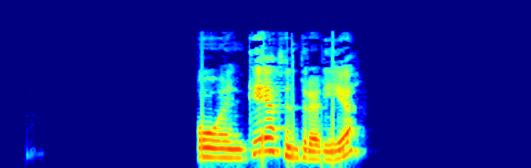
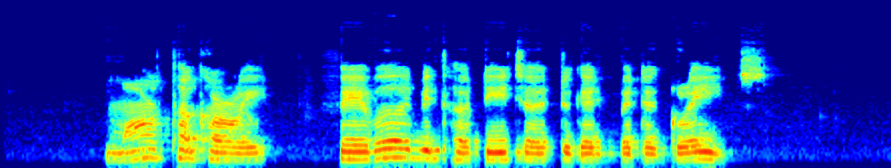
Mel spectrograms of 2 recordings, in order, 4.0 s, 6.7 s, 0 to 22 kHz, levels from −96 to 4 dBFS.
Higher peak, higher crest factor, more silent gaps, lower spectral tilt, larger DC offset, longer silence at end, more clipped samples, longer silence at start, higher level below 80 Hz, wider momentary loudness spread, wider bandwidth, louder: first, 0 dBFS vs -4 dBFS; about the same, 20 dB vs 16 dB; neither; about the same, -5.5 dB/octave vs -6 dB/octave; neither; first, 1.3 s vs 1 s; neither; first, 1.45 s vs 0.8 s; about the same, -58 dBFS vs -62 dBFS; about the same, 8 LU vs 9 LU; first, 11.5 kHz vs 7.6 kHz; first, -16 LUFS vs -19 LUFS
